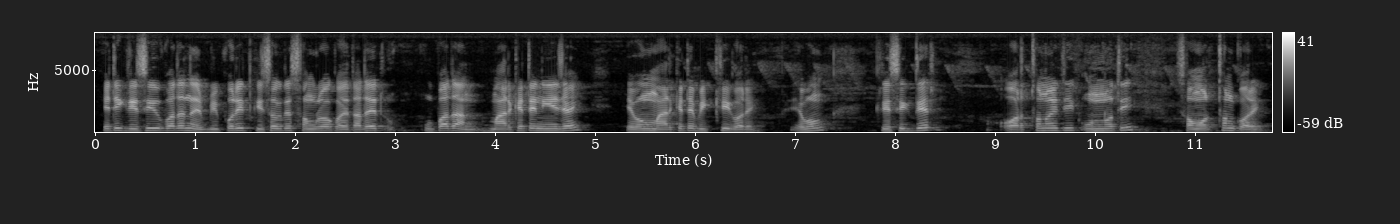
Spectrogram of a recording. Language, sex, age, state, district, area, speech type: Bengali, male, 30-45, West Bengal, Jhargram, rural, spontaneous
